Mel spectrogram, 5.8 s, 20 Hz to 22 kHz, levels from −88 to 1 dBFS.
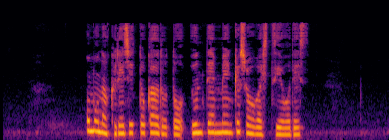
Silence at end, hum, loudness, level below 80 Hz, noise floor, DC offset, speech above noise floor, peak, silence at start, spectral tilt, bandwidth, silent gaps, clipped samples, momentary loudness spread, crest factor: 1.3 s; none; -19 LUFS; -58 dBFS; -57 dBFS; under 0.1%; 39 dB; -6 dBFS; 1.3 s; -4.5 dB/octave; 11.5 kHz; none; under 0.1%; 5 LU; 16 dB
